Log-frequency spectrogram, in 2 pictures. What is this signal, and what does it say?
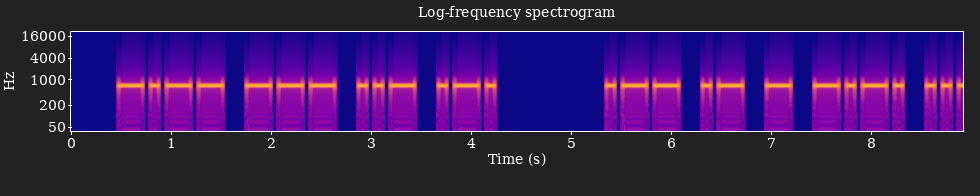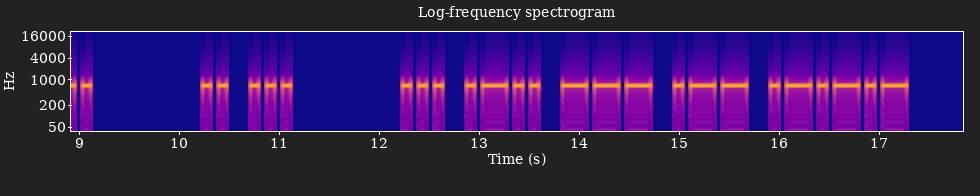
Morse code, heard as a keyed tone, about 15 wpm, 700 Hz. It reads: YOUR WATCH IS SLOW.
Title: 2x Word-Spacing - Sentences from Top 400 Words - 15wpm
